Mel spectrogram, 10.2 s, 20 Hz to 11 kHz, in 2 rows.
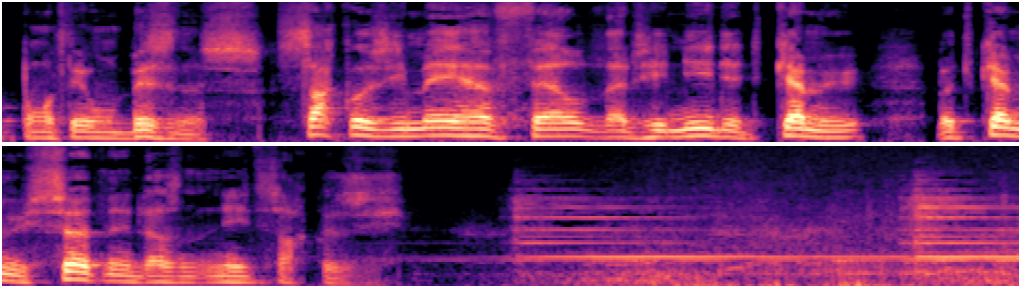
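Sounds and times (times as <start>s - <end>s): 
speech: 0.1s - 7.1s
church bells ringing in a village: 7.2s - 10.1s.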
